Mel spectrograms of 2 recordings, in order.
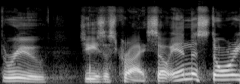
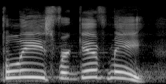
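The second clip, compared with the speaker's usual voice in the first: desperate, high-pitched begging, pleading tone; 12 semitones higher than usual. Speaker retells a story of a servant begging his master, acting out a servant's pleading. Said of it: "he begs, he pleads, he gets on his knees and he says".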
